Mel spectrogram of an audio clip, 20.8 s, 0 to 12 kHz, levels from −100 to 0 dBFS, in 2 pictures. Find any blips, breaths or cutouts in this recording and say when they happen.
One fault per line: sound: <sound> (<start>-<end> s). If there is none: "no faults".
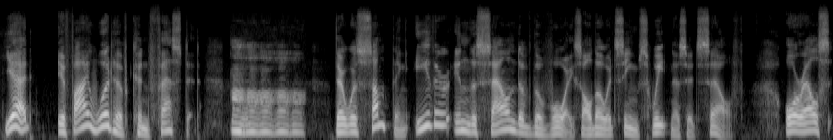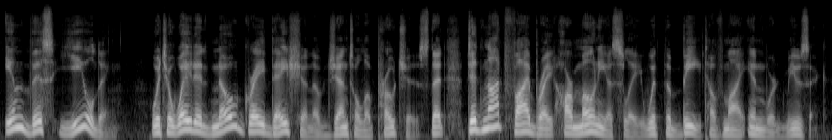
sound: laugh (2.9-3.8 s)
